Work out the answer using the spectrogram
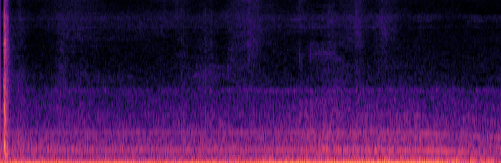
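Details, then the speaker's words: Renault Triber idling with all windows closed and AC switched on: steady low engine rumble with an even radiator fan hum on top, no knocks or rattles. This is normal radiator fan noise with the AC running, not a fault. "यह देखिए इसका जो reason है जो humming sound है humming sound आती है जो रेडिएटर का फैब्रिक उन पहनना उसकी"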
